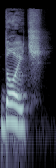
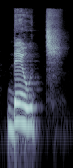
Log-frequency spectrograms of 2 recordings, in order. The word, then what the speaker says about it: Deutsch: German language for example when you write something with E and U then it doesn't sounds like EU like for us it sounds like oi for example they say Deutsche d-u-d-e-u-t-s-c-h Deutsch it's not Deutsche right you know yeah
